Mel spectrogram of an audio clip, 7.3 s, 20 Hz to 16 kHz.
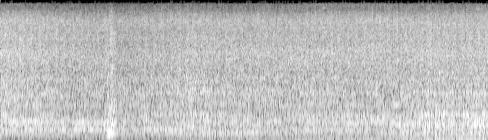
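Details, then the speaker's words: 1967 Triumph GT6 with twin Stromberg carbs, parked since 1999, on fresh ethanol-free fuel, warmed on a little choke then idle lowered: steady, even idle with a smooth low rumble, running cleanly on its own. Normal idle. "Alright, let's lower the idle down a little bit. It's idling on its own. Beautiful."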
